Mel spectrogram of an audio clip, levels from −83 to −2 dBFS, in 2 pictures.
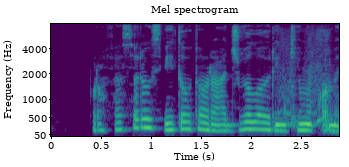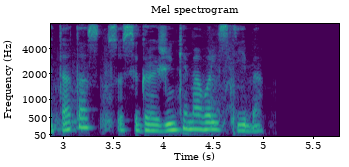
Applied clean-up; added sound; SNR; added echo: none; Zipper (clothing); 16 dB; none.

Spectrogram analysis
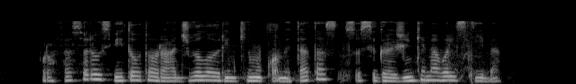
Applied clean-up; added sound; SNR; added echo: neural separator model SepFormer DNS4.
